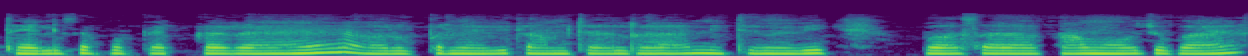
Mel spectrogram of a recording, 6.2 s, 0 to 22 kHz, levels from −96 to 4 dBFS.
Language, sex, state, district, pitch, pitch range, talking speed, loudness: Hindi, female, Bihar, Araria, 205 Hz, 205-215 Hz, 230 wpm, -16 LUFS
